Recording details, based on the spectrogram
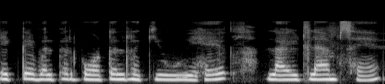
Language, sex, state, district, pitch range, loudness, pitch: Hindi, female, Bihar, Patna, 220-240 Hz, -13 LUFS, 230 Hz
